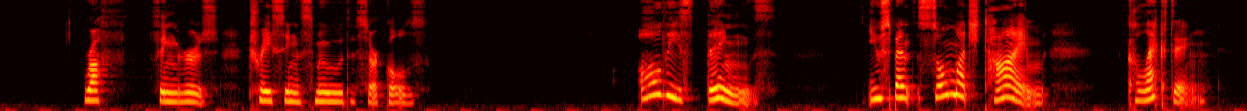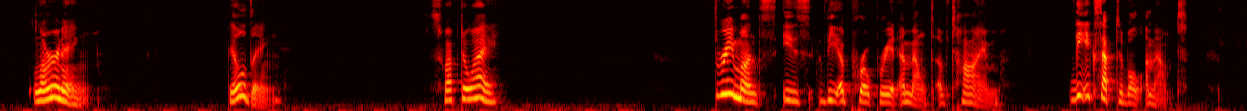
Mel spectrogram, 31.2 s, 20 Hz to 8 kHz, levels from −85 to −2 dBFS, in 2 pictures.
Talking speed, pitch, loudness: 55 wpm, 205 Hz, -34 LUFS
